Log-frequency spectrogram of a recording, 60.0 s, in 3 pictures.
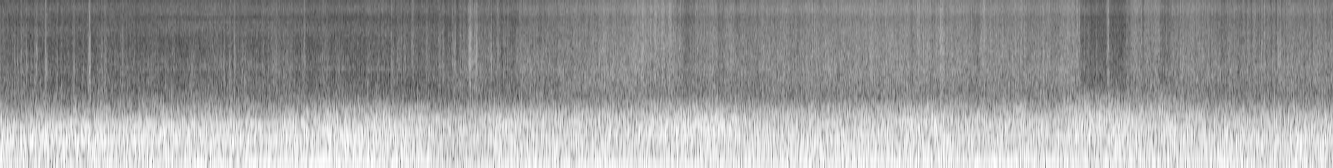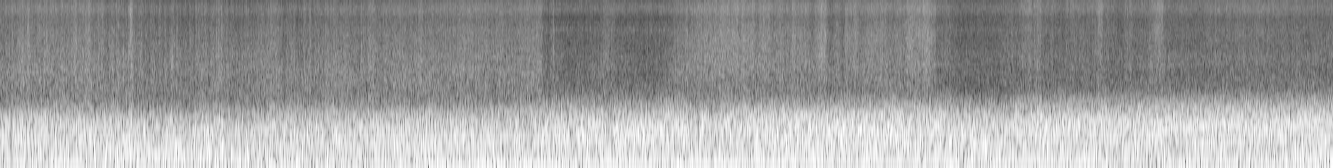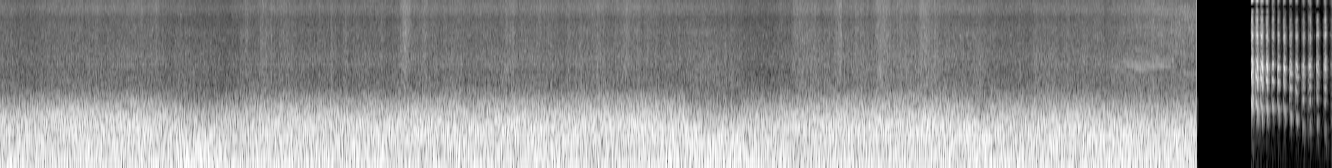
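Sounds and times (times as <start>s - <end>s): motorcycle engine accelerating: 0.0s - 40.8s, 55.2s - 58.0s
wind rumble on microphone: 0.0s - 58.0s.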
